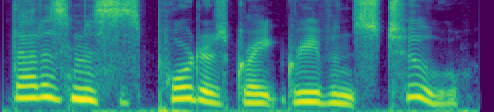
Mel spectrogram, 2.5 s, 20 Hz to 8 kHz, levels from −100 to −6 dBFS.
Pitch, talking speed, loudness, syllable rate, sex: 230 Hz, 170 wpm, -15 LUFS, 4.5 syllables/s, female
